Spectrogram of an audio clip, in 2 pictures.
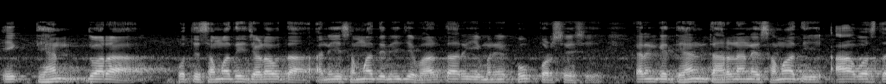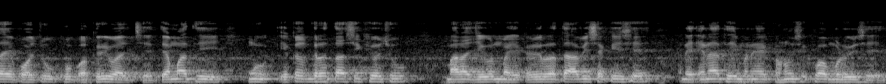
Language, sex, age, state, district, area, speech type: Gujarati, male, 60+, Gujarat, Morbi, urban, spontaneous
